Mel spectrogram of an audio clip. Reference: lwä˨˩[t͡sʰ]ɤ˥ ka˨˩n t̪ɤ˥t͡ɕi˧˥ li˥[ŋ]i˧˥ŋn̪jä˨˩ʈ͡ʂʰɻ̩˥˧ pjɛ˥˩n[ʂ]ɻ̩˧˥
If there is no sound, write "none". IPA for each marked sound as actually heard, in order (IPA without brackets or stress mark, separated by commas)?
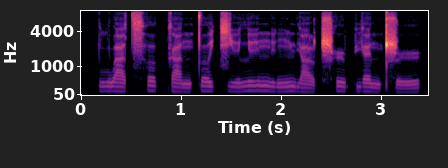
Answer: t͡sʰ, n̪, ʈ͡ʂ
